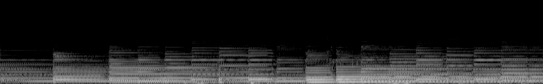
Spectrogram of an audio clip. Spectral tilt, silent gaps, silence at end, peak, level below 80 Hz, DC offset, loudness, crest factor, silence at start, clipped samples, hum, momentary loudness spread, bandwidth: -11.5 dB/octave; none; 0 s; -10 dBFS; -44 dBFS; under 0.1%; -26 LUFS; 14 dB; 0 s; under 0.1%; none; 8 LU; 3.1 kHz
